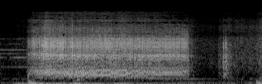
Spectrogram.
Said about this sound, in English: So, excuse my goat.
